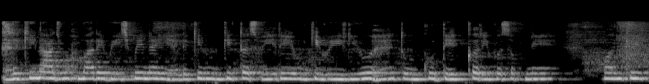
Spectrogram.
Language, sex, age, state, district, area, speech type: Hindi, female, 18-30, Uttar Pradesh, Chandauli, rural, spontaneous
